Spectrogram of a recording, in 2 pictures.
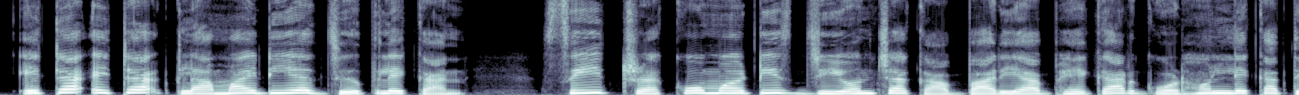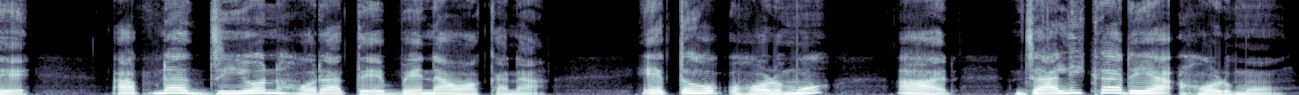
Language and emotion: Santali, neutral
